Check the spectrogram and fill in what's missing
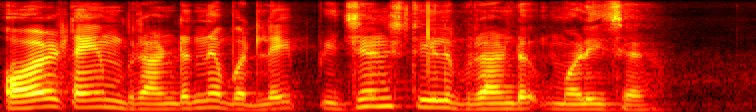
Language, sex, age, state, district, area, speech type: Gujarati, male, 18-30, Gujarat, Anand, urban, read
